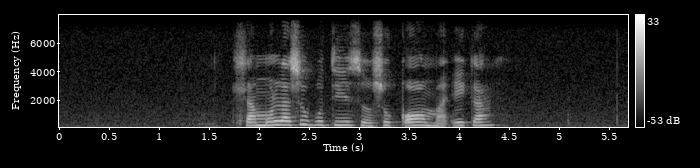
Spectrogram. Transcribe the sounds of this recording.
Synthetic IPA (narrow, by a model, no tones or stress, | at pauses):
ɬamʊlaʂiβutʼisɔʂikɔma̰ʔɪkʼa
